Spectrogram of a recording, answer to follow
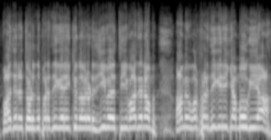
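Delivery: rising proclamation to the church; fervent preaching. Real, not acted. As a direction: urge them on like a revival preacher. Preaching at full force.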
